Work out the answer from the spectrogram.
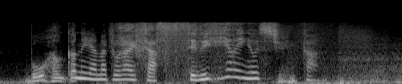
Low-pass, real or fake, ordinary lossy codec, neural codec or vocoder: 7.2 kHz; fake; none; codec, 16 kHz, 0.5 kbps, X-Codec, HuBERT features, trained on LibriSpeech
